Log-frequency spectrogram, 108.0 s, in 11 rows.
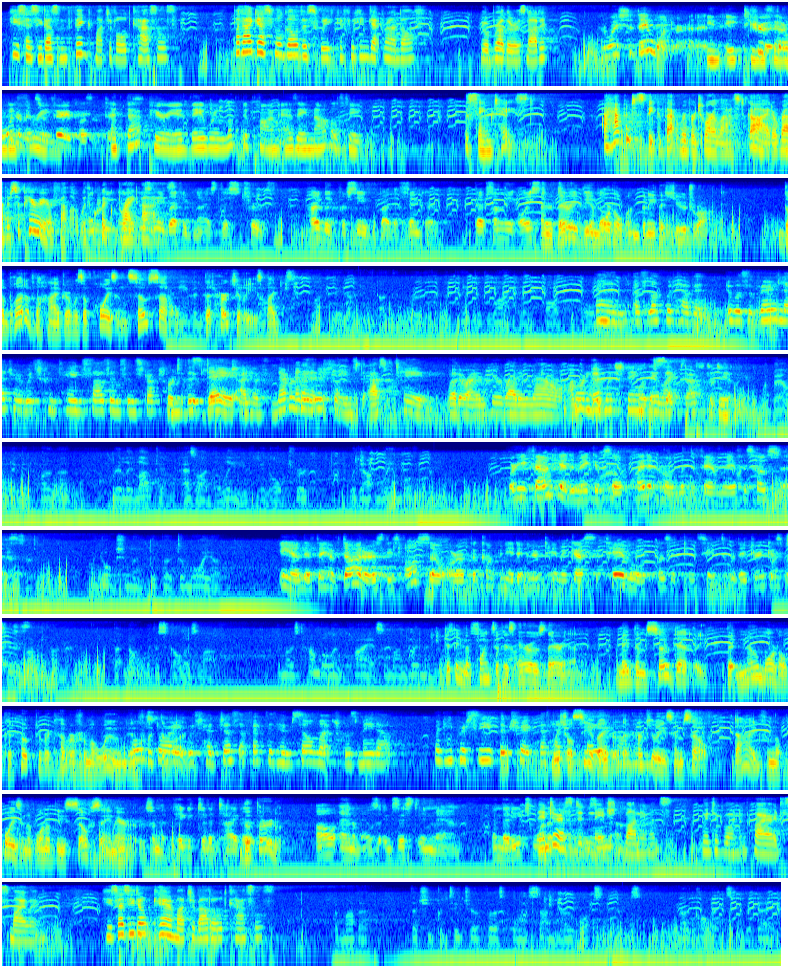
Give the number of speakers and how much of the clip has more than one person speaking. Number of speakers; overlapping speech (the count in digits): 10, about 20%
